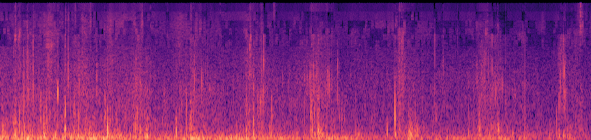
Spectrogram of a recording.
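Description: Rapid, irregular clicking footsteps of tap shoes, sharp bright taps scattered across six seconds over a steady low rumble, with no voices.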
